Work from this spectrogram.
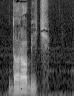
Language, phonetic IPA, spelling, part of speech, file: Polish, [dɔˈrɔbʲit͡ɕ], dorobić, verb, Pl-dorobić.ogg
